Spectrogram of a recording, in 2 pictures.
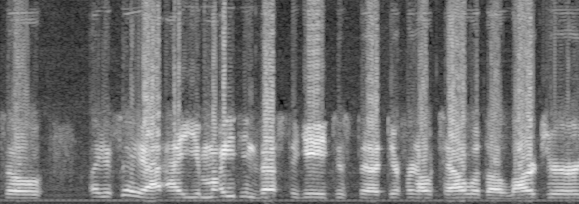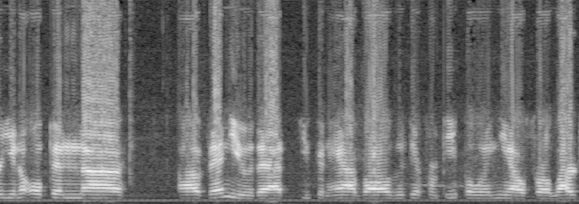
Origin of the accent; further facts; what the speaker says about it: Stony Brook, New York, United States; From Stony Brook.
